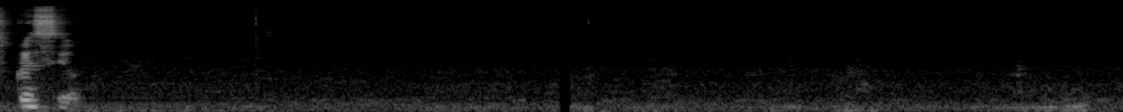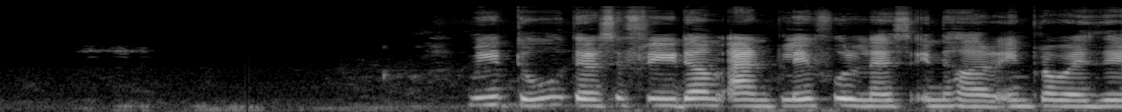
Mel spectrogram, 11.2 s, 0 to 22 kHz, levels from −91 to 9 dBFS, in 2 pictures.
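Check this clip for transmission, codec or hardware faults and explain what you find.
Two gaps between stream segments. From 2.79 to 2.85 s, about 56 ms of hard-edged silence cuts into the speech. An 18 ms hole follows at 6.84 s. Segment timestamps leave small holes about 4 s apart, and the player fills them with silence. No audio is lost; it is delayed.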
